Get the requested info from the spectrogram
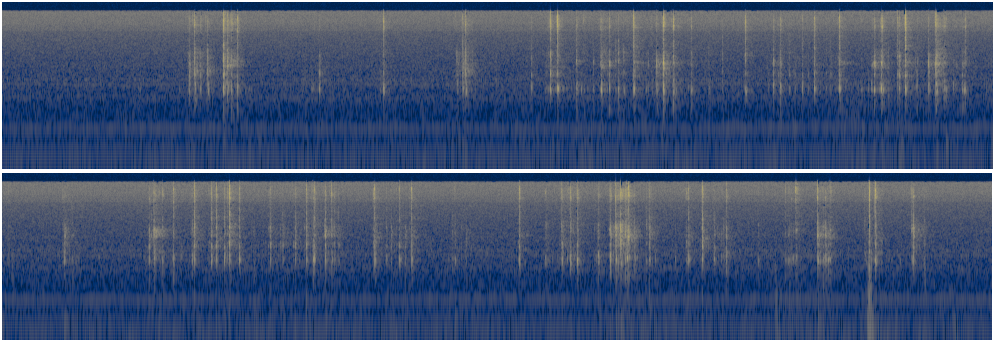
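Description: Typing on a computer keyboard: irregular runs of keystrokes with short pauses, over a steady low hum, with one heavier knock near the end.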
